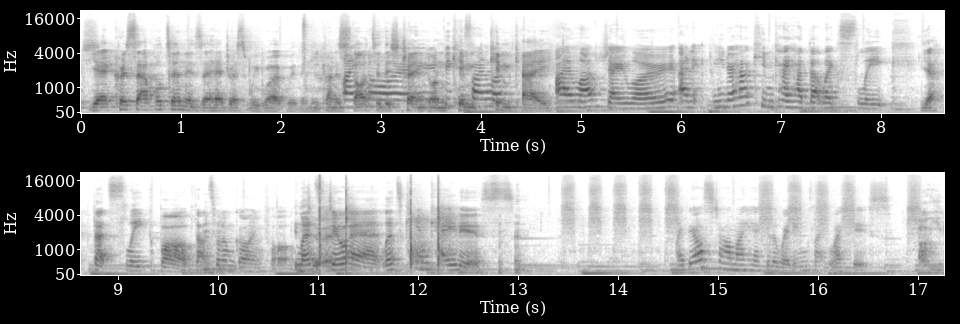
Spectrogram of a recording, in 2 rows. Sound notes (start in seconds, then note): 12.5 air whooshing; 12.7 laughing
